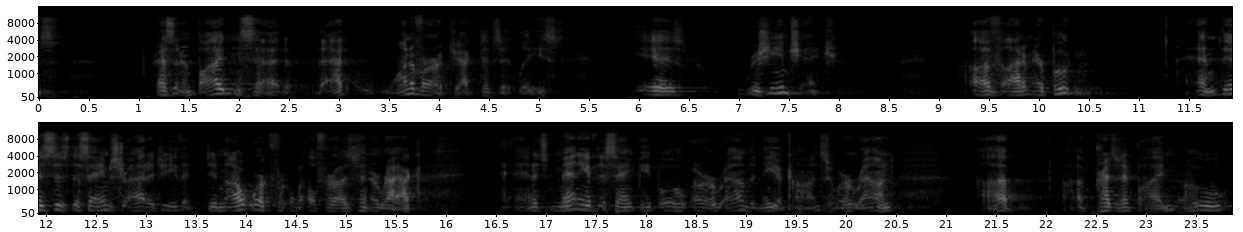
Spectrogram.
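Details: Adult man with spasmodic dysphonia, involuntary contraction of the voice muscles causing a distorted voice; spasmodic dysphonia.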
